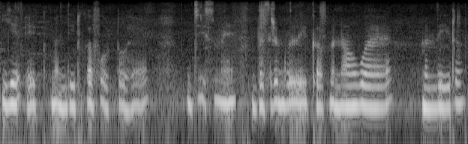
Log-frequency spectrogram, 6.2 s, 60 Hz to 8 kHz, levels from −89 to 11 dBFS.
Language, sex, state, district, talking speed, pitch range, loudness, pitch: Hindi, female, Jharkhand, Deoghar, 125 wpm, 220-240 Hz, -16 LUFS, 230 Hz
